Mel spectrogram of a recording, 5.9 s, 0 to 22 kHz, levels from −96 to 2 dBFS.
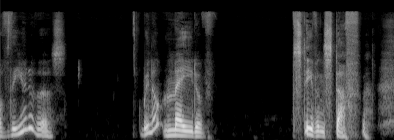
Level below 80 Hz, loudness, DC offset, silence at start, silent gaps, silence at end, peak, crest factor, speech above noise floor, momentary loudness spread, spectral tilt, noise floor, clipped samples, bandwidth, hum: -58 dBFS; -21 LUFS; under 0.1%; 0 s; none; 0.05 s; -2 dBFS; 22 dB; 63 dB; 19 LU; -5 dB/octave; -84 dBFS; under 0.1%; 15.5 kHz; none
